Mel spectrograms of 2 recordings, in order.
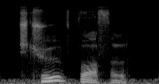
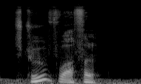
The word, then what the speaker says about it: stroopwafel: Stroopwafel is more like, oh shit, son. Stroopwafel. Stroopwafel.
